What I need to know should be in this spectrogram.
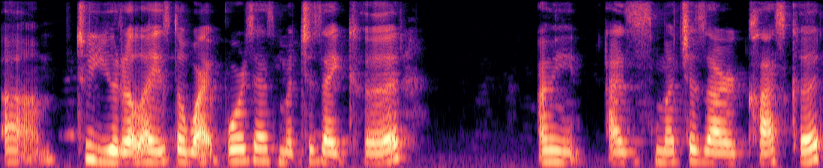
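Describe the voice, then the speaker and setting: A woman's medium-pitched, dark, mellow voice in a Spanish accent, on a very clean recording with a silent background. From Nebraska, US. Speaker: education student. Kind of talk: class presentation. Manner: hesitant, many fillers.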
